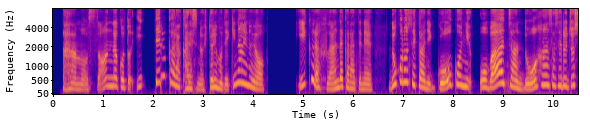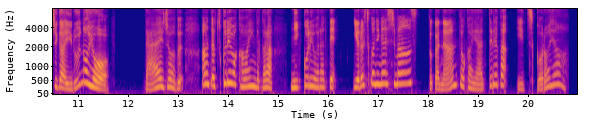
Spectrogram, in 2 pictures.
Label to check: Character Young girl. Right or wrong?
Right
